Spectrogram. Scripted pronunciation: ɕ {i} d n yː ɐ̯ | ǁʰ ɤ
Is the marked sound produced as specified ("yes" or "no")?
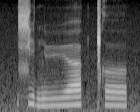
yes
